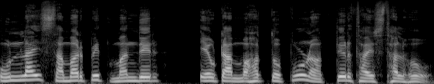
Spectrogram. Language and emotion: Nepali, neutral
